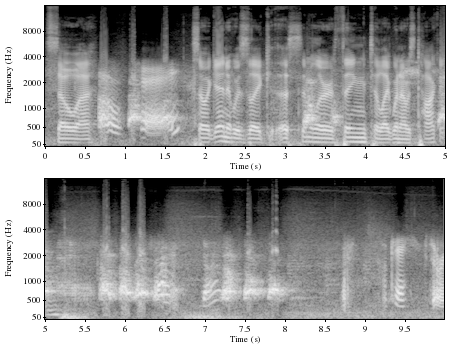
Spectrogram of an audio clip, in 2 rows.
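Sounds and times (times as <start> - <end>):
speech: 0.2 - 5.4, 9.4 - 9.9
dog barking with sharp barks and higher yips: 3.2 - 3.9, 4.9 - 8.2.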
